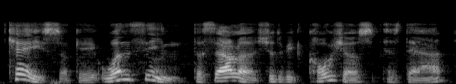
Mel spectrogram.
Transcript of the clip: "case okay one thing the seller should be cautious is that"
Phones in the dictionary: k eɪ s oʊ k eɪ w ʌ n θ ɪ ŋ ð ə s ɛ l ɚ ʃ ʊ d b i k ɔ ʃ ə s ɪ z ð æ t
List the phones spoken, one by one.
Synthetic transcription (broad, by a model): k eɪ s oʊ k eɪ w ʌ n θ ɪ ŋ ð ə s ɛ l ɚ ʃ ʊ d b i k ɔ ʃ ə s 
